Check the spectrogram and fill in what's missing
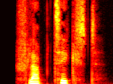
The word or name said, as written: flaptekst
